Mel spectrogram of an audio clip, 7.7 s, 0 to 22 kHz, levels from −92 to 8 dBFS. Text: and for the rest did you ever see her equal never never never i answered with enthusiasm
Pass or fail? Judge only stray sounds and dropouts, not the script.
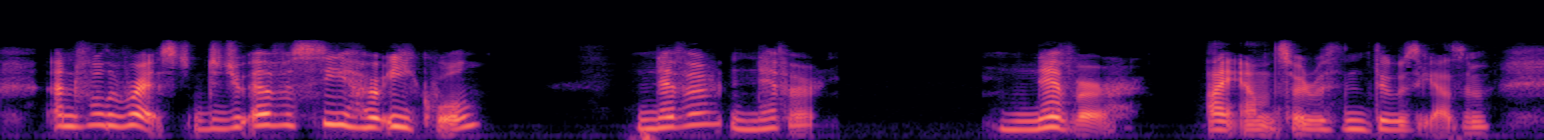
pass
